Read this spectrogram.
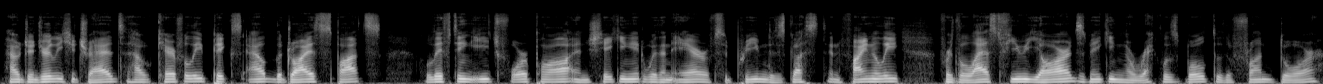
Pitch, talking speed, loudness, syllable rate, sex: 115 Hz, 175 wpm, -18 LUFS, 4.3 syllables/s, male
